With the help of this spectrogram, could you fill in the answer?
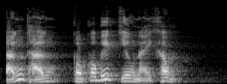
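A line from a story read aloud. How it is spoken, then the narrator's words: Loud shout. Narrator (Vietnamese): Hòa sĩ Kiệt quát to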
